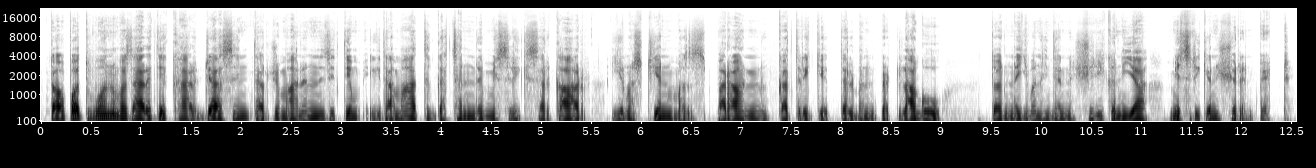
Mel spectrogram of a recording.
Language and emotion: Kashmiri, neutral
